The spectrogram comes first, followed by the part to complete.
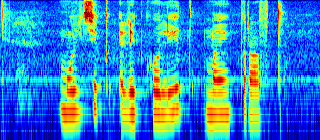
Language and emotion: Russian, neutral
